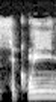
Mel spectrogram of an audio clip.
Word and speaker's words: Sequim: Is it Sequim or Squim? I What? can't remember from. I think it's Squim, I guess. Squim. Squim. Yeah, that's Squim.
